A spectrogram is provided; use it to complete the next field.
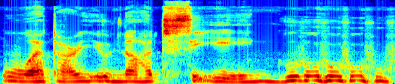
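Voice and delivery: put-on spooky voice. Opening today's Pick a Card for viewers, in a spooky voice. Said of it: "I'm trying to do a spooky voice".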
